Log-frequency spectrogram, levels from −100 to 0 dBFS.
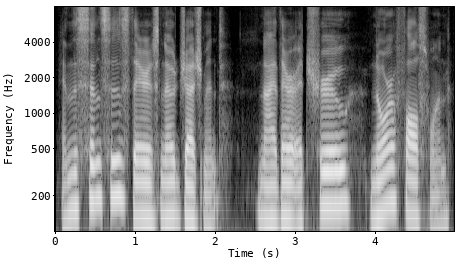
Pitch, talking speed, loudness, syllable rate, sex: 140 Hz, 155 wpm, -17 LUFS, 4.9 syllables/s, male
